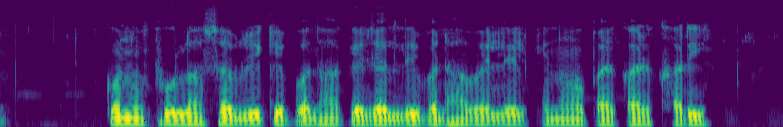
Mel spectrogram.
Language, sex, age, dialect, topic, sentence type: Maithili, male, 46-50, Bajjika, agriculture, question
